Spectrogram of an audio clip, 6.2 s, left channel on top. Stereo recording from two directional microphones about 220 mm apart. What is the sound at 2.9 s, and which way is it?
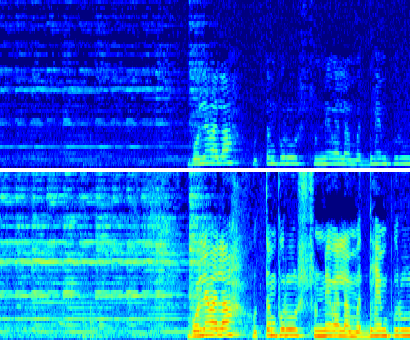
Speech, 25° right (ahead or behind).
